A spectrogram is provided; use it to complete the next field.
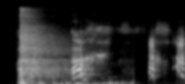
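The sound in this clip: One sharp, loud gunshot crack with a quick decaying tail, followed by people talking excitedly.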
